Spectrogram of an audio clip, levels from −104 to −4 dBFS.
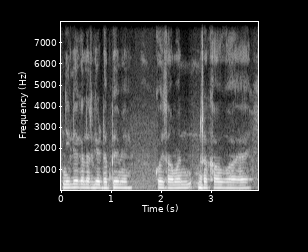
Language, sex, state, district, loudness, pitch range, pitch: Hindi, male, Arunachal Pradesh, Lower Dibang Valley, -13 LUFS, 140-150 Hz, 145 Hz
